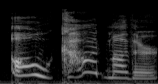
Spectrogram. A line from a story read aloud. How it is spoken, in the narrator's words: cried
